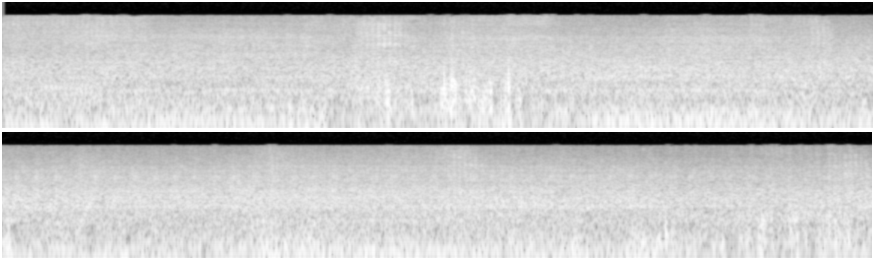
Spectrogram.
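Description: A diesel engine idles steadily with a low rumble.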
